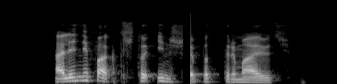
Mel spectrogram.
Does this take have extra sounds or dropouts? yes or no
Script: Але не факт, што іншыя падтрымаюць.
yes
